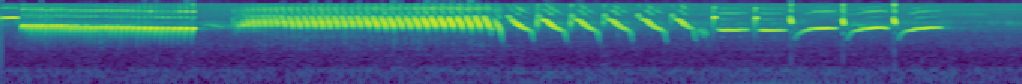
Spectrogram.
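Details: Training song of a Belgian canary, with a steady buzzy tone, a rapid rattling trill, a set of loud down-slurred whistles, then spaced rising whistled notes.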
